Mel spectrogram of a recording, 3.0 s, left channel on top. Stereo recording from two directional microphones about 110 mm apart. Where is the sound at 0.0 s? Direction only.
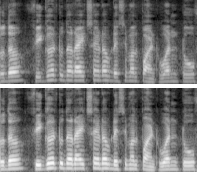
35° right (ahead or behind).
